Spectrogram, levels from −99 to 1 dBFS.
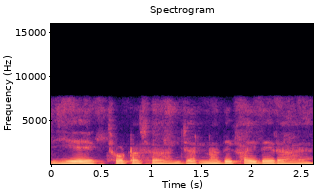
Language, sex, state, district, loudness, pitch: Hindi, male, Uttarakhand, Tehri Garhwal, -16 LUFS, 115 Hz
